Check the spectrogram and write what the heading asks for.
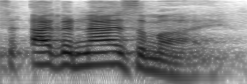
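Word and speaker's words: agonizomai (ἀγωνίζομαι): The Greek word strive is agonizomai.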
